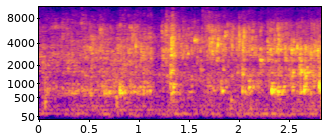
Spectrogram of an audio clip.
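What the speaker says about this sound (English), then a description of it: "let me wash that off" Tap water runs steadily into a sink while a tool is rinsed off, a continuous close splashing hiss with small bursts of spatter and no talking.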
